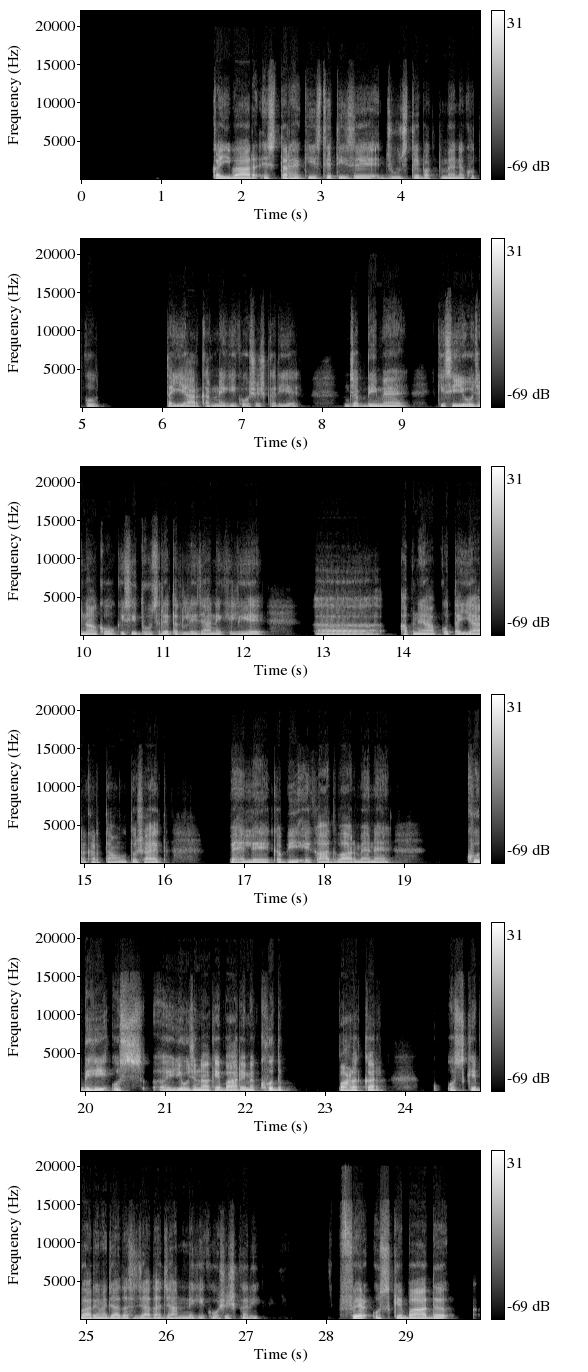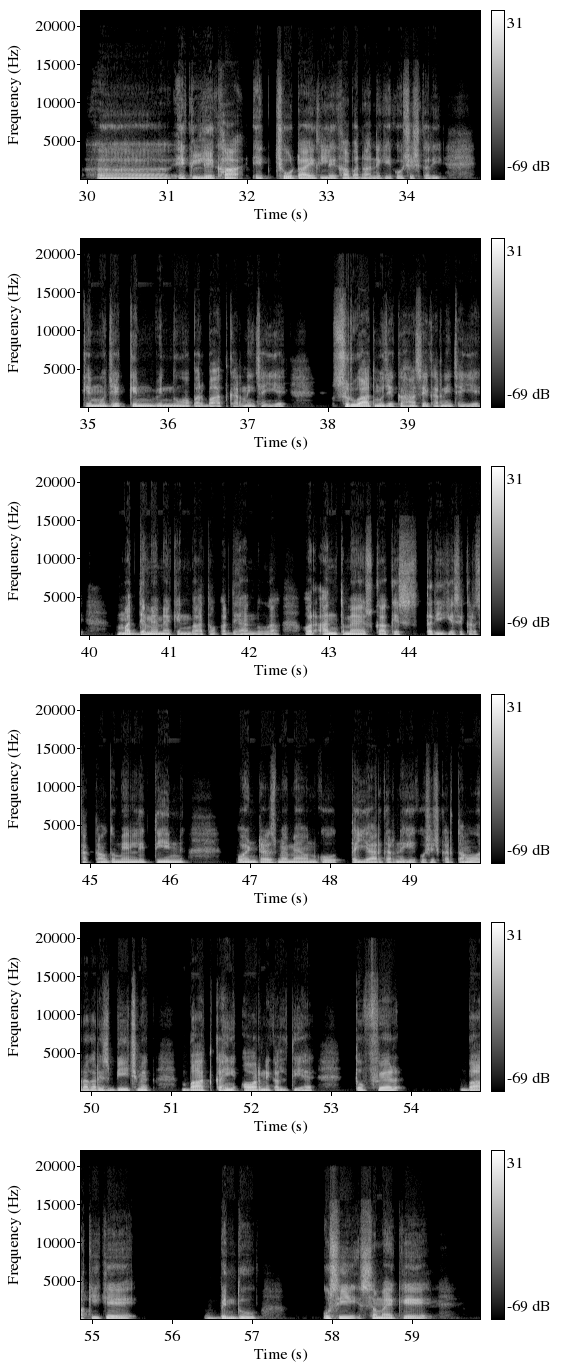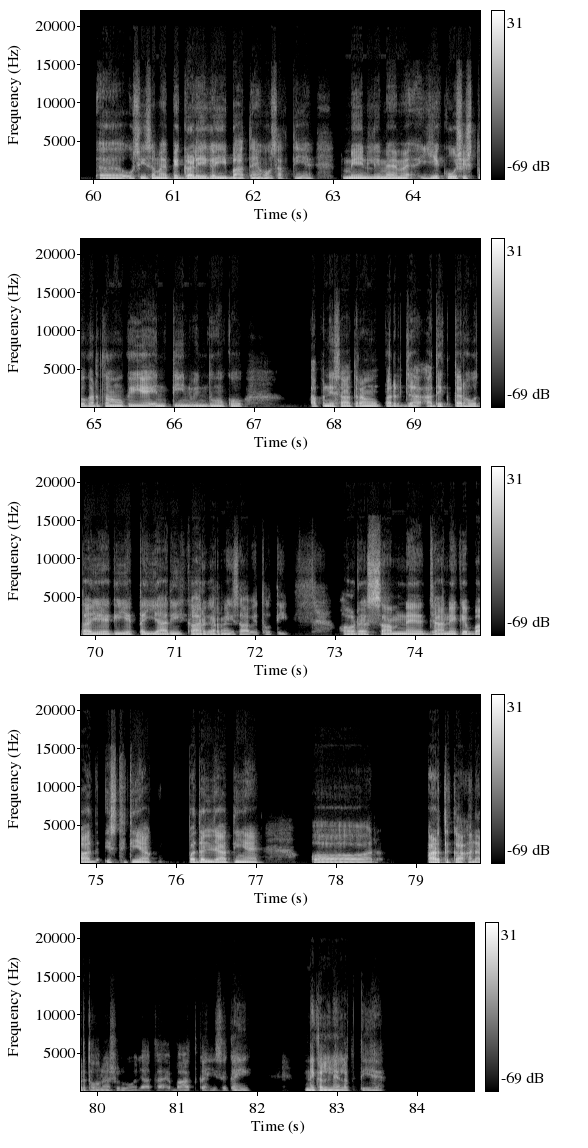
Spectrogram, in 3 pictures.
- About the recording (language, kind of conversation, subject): Hindi, advice, मैं अपने साथी को रचनात्मक प्रतिक्रिया सहज और मददगार तरीके से कैसे दे सकता/सकती हूँ?
- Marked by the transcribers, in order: in English: "मेनली"; in English: "पॉइंटर्स"; in English: "मेनली"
